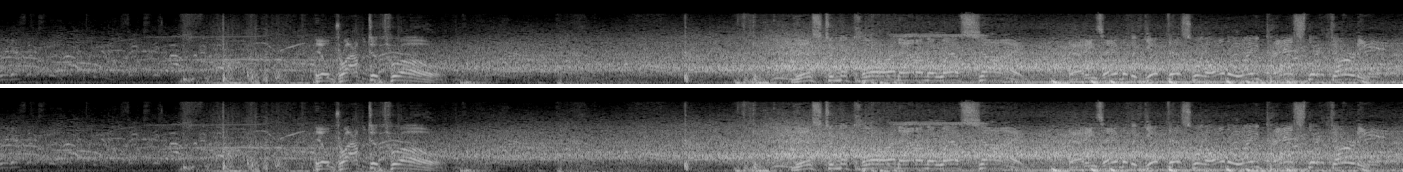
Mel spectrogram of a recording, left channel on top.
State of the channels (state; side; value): identical; both; correlation 1.00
